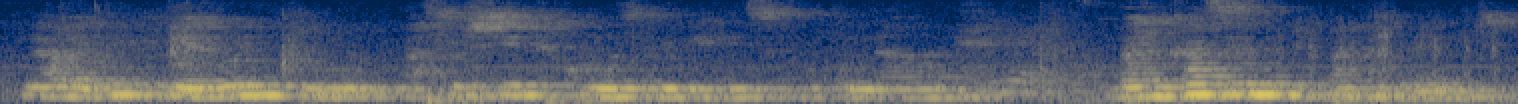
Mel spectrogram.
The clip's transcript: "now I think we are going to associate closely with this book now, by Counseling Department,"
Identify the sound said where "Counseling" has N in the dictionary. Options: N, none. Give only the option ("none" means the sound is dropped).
none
